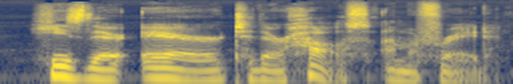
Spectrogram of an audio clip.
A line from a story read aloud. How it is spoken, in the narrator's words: Gwen said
